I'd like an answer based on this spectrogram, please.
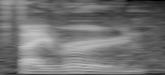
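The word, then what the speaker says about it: Faerûn: Hey, by the way, when this was loading up and it said Faerun, he said Faerun, like the Abitoral, the continent that the Forgotten Realms is set in.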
